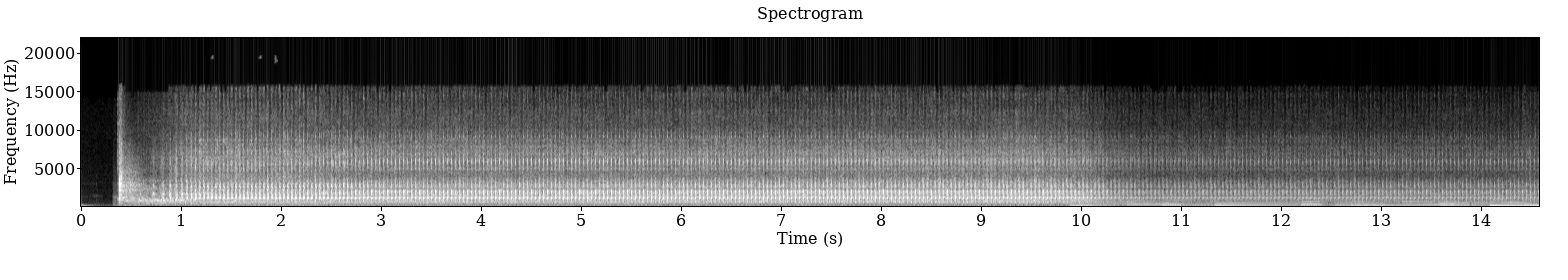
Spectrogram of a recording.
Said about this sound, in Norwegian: Lyden av en kinomaskin. En lyd som har preget kulissene på kinoer over hele verden siden de første kinofilmene dukket opp for over 100 år siden. Men nå stopper snart maskinene for godt, og en lang æra er over.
